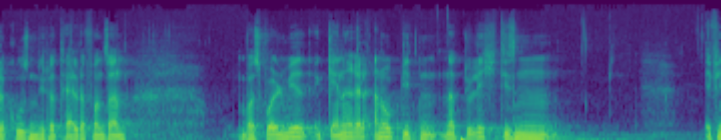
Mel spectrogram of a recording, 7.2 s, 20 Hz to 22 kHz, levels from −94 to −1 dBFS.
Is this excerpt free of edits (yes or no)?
no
